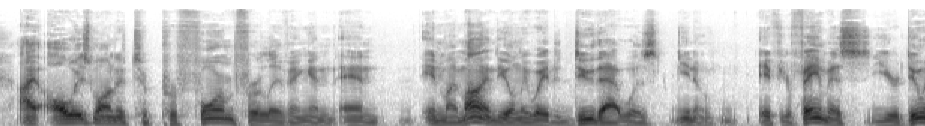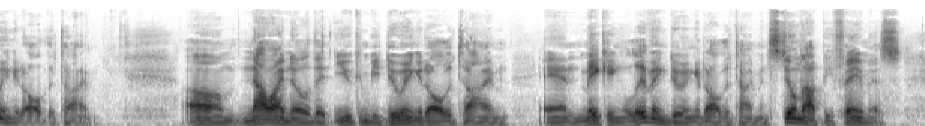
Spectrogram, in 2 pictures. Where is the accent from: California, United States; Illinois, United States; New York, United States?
Illinois, United States; Elmhurst; Elmhurst comedy, 'cause that's my hometown. Like, I, I was raised in Elmhurst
